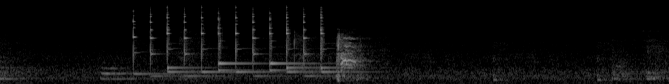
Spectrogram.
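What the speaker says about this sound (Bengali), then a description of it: "আপনার ফোন বাজে।" A mobile phone ringtone plays a bright, repeating electronic melody of about a dozen quick, evenly spaced notes, loud and close, then cuts off, leaving quiet room tone with no talking.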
